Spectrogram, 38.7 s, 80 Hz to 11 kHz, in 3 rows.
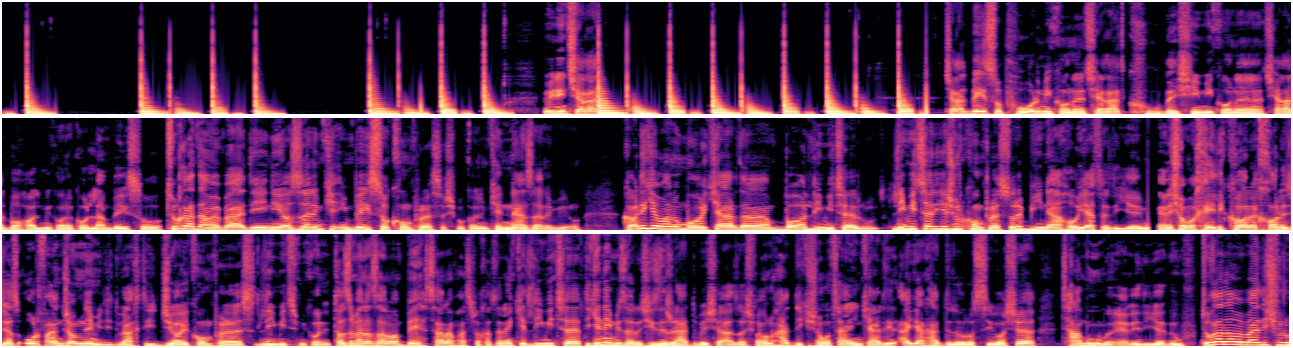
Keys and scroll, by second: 9.2 space.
